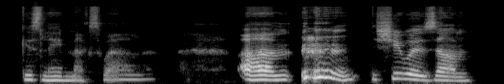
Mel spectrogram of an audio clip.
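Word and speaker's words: Ghislaine: Um, so, five takeaways from Giz Lane.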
